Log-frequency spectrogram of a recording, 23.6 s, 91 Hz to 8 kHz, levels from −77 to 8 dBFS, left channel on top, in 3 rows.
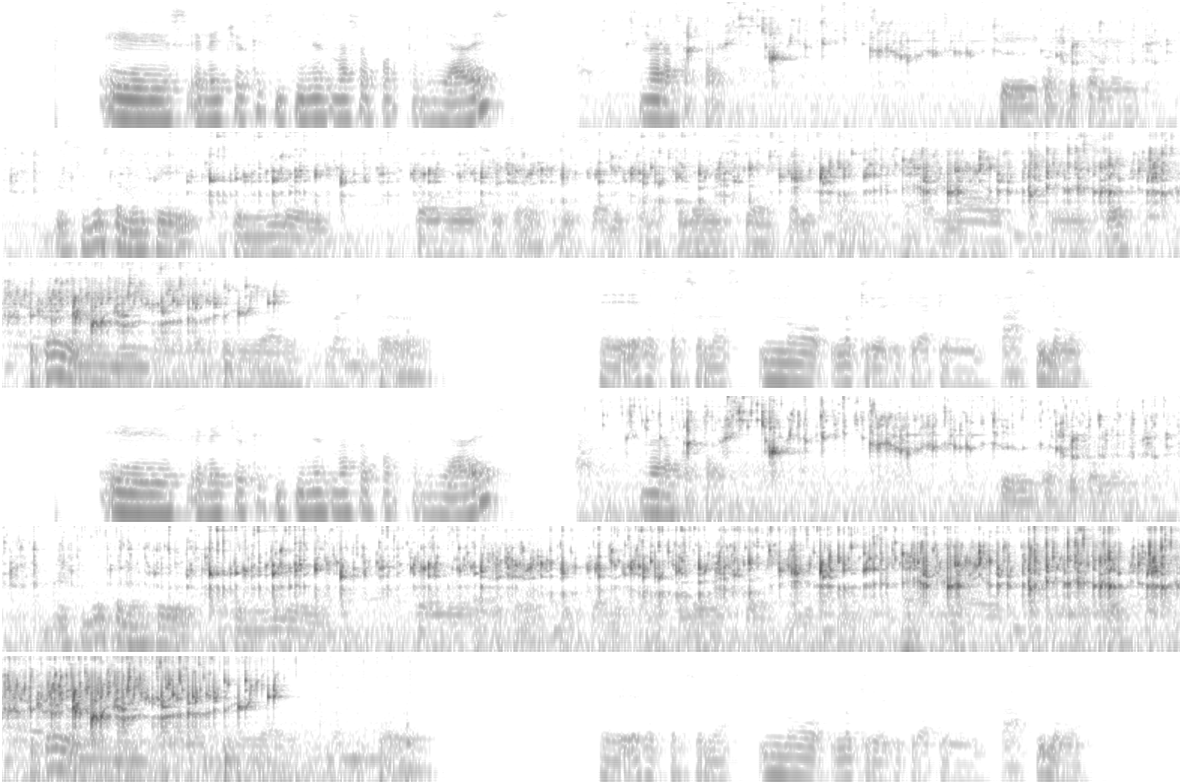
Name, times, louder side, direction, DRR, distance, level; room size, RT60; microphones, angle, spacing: voice 1, 0.6-3.4 4.2-5.1, left 2 dB, 70° left, 1.1 m, -50 dB
Liquid, 3.9-18.4, right 10 dB, 80° right, 0.4 m, -39 dB
voice 2, 6.6-10.1 10.6-19.1 19.7-22.9, left 3 dB, 50° left, 0.5 m, -57 dB
8.5 x 5.5 x 3.1 m
head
